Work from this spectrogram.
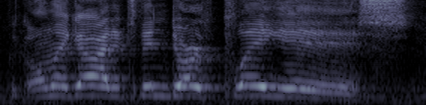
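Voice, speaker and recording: A man co-hosting a casual pop-culture podcast, talking in an animated, rambling way full of slang and swearing. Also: very high voice, moderate pace, a little hiss or hum. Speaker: podcast co-host.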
